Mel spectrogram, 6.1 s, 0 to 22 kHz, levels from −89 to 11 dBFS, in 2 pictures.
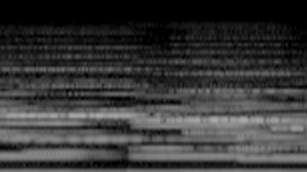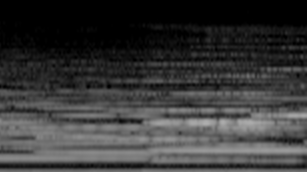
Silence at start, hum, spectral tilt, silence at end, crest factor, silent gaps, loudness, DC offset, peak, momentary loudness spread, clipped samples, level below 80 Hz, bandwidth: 0 s; none; -2.5 dB/octave; 0 s; 14 dB; none; -29 LUFS; 0.5%; -16 dBFS; 9 LU; under 0.1%; -76 dBFS; 13 kHz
